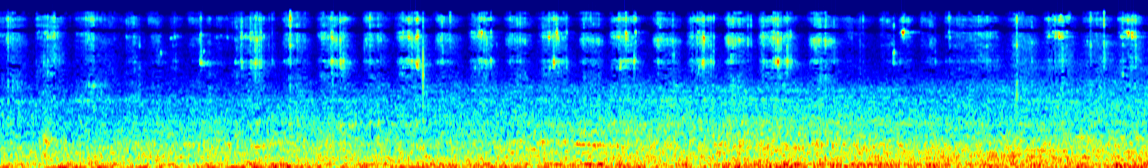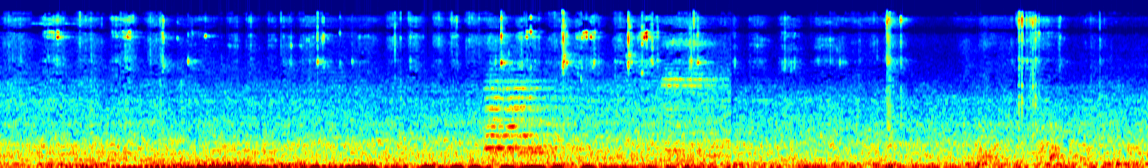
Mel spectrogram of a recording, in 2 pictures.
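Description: Jade facial roller worked over the face and jaw: faint, irregular small clicks and light rattling from the roller's metal frame and handle, over a low rumble.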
